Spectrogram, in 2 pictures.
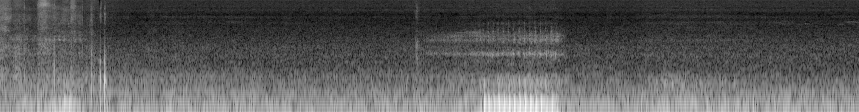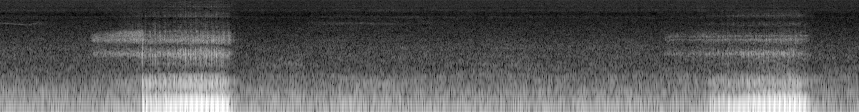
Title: Dogue of Bordeaux snoring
